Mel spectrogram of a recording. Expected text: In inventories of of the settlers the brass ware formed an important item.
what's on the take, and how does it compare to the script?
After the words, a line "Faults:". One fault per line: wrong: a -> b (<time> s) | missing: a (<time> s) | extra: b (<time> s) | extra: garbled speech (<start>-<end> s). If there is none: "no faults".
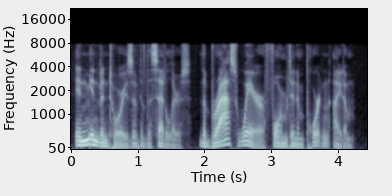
In inventories of of the settlers the brass ware formed an important item.
Faults:
no faults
